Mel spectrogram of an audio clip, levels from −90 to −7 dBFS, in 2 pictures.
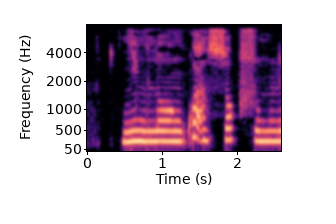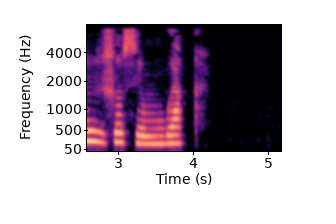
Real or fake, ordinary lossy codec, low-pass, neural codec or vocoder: real; MP3, 48 kbps; 7.2 kHz; none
